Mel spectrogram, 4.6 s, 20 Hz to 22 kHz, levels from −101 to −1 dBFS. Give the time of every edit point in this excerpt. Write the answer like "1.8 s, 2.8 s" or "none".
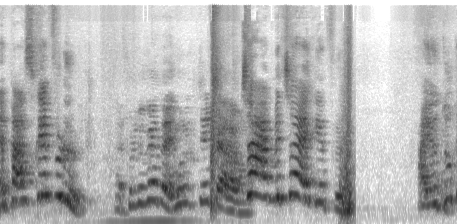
3.5 s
